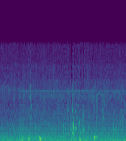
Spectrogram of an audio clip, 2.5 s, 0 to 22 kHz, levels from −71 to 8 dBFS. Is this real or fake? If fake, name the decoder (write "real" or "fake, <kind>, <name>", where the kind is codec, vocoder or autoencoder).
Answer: real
